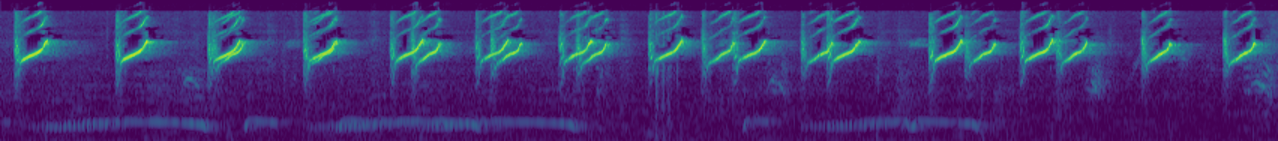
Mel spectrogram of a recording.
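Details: A male five-coloured sunbird, used as a lure for trapping, repeats high, sweeping, upslurred chirps in a steady stream, about fourteen in eight and a half seconds, over a quiet low droning tone.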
